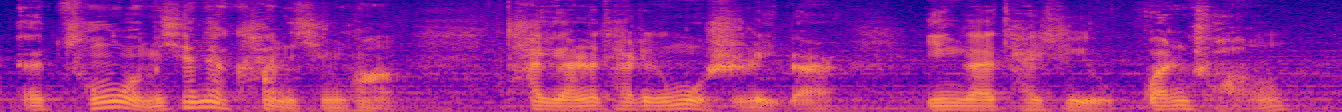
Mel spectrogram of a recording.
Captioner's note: speaking in foreign language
